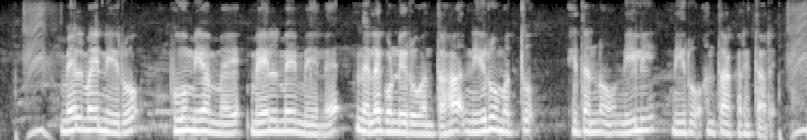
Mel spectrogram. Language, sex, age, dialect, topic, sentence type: Kannada, male, 36-40, Mysore Kannada, agriculture, statement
